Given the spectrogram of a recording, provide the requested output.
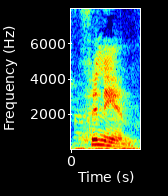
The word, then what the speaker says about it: Finian: How do you pronounce it? Finian? Finian.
